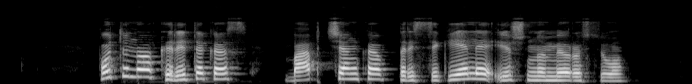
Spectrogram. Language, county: Lithuanian, Kaunas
